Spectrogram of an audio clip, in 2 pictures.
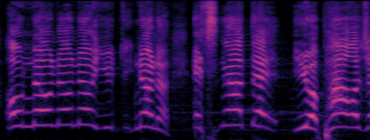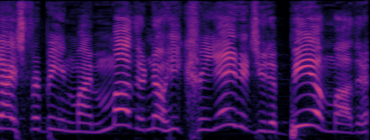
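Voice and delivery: high, hurried mock reassurance; lightly voiced daughter correcting mom; protesting daughter. Daughter hastily corrects angry mother.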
